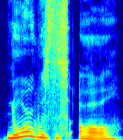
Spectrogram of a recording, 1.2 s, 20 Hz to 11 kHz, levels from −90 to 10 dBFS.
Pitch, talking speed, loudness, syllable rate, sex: 225 Hz, 195 wpm, -15 LUFS, 3.9 syllables/s, female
